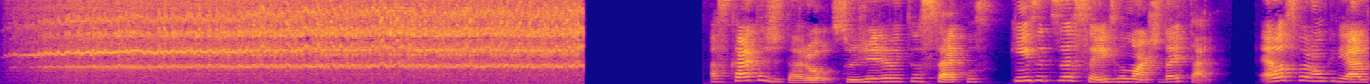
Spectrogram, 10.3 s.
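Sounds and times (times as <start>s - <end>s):
kettle whistling: 0.0s - 4.4s
speech: 5.4s - 10.2s.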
